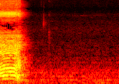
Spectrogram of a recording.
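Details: Electrolarynx buzz from a TruTone Emote device, demonstrating inflection and emotion in the voice, used by a speaker who had radiation and chemotherapy.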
